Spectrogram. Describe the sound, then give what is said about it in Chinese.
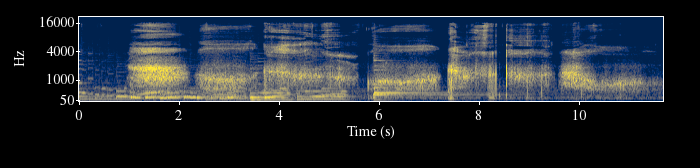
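A voice imitates yawning, with several long, breathy, drawn-out vocal yawns that rise and fall in pitch, separated by short pauses and fairly loud throughout. “小兔子打了一个哈欠，”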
